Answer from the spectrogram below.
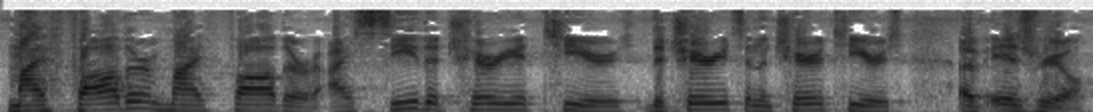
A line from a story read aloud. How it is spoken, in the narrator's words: he cried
